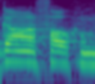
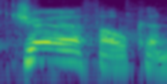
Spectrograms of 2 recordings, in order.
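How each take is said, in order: First: The first syllable sounds like 'guy'. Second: The first syllable sounds like 'jer'. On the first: The speaker calls it wrong. "I'm afraid you've mispronounced the bird" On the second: The speaker calls it right. "Susie Dent from Countdown has told us it's Ger falcon"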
